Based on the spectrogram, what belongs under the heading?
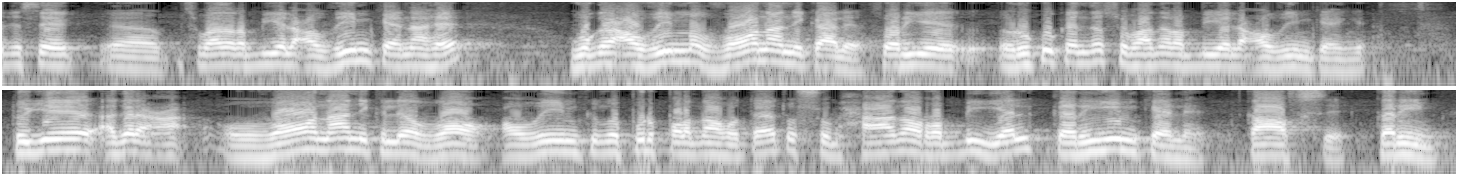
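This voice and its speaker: A man from Pakistan, a mufti, explaining the steps of prayer on a call-in program and slowly spelling out Arabic phrases. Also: on the high side, darkish tone, low-quality recording. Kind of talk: religious instruction on a call-in program.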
